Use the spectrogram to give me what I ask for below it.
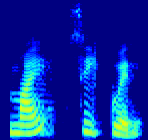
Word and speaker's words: MySQL: database management system and we can pronunce my SQL as my sequel thus my SQL software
